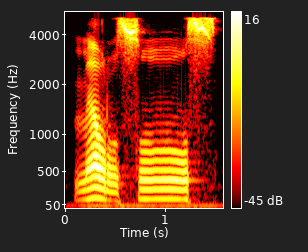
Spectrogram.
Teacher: والراء مفخمة لأنها ساكنة وقبلها مفتوح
